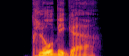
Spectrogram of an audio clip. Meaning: 1. comparative degree of klobig 2. inflection of klobig: strong/mixed nominative masculine singular 3. inflection of klobig: strong genitive/dative feminine singular
- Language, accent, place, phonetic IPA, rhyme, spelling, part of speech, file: German, Germany, Berlin, [ˈkloːbɪɡɐ], -oːbɪɡɐ, klobiger, adjective, De-klobiger.ogg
